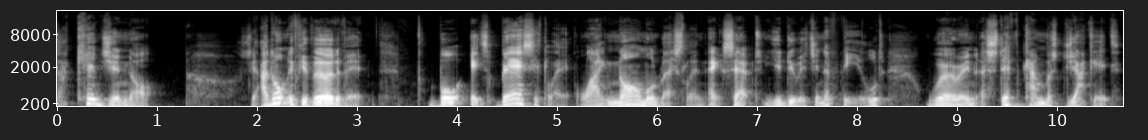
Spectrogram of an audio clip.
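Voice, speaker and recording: A low-voiced man with a Northern English accent tells a comic story about himself. His delivery is wry and self-mocking, with lively swings in pitch and plenty of gravelly creak. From Northern England. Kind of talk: humorous first-person anecdote.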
